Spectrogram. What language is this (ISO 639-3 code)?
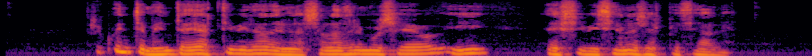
spa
